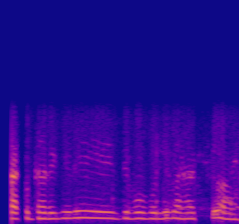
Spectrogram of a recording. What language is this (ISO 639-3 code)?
ori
